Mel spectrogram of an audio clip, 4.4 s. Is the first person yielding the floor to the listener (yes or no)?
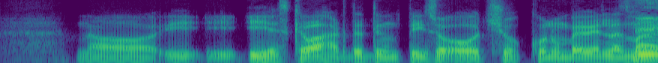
yes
